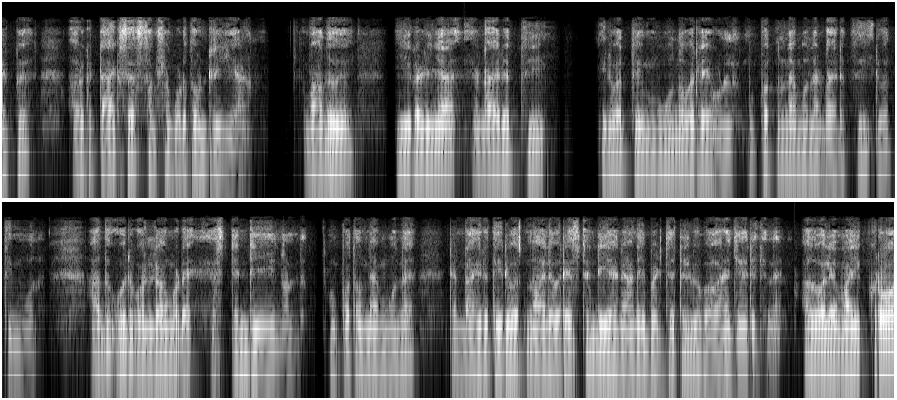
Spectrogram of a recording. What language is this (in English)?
Malayalam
